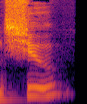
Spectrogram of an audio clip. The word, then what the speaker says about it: Xu: It's Xu as in second tone. – Second tone, Xu. Okay. – Yeah. Shuangren Xu if you speak Chinese.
